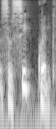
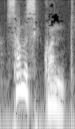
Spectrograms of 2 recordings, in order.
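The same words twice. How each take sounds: First: "サブシクエント" with "シ" stressed and a "kent" ending; pronounced as written. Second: "サブシクエント" with "サブ" up front and a "kwant" ending; recommended pronunciation. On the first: Teacher reading the word as printed, "サブシクエント" with "シ" accented. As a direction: say "サブシクエント" leaning on "シ", ending in an e sound. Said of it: "そのように書いてありますけども". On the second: Teacher recommending a better pronunciation, "サブシクエント" ending in "kwant". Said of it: "という発音した方がいいですね". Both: Shown as a demonstration.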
